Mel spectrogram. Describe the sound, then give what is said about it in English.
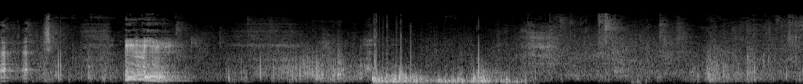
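Loud breathing straight into a microphone, a series of rough, windy breaths and puffs at irregular intervals, some heavier bursts standing out among softer exhalations. “Boy, I make a lot of noise when I breathe, don't I?”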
